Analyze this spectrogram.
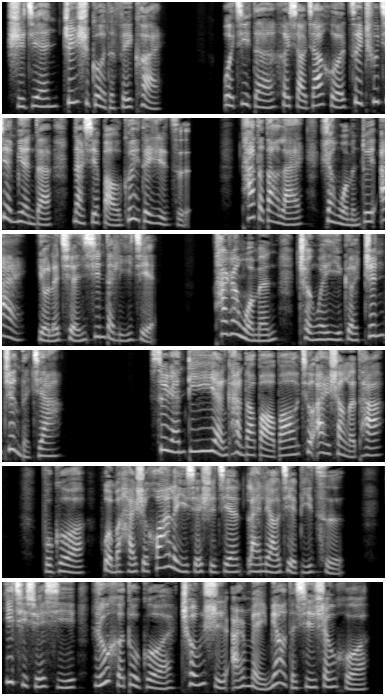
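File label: Chinese narration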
